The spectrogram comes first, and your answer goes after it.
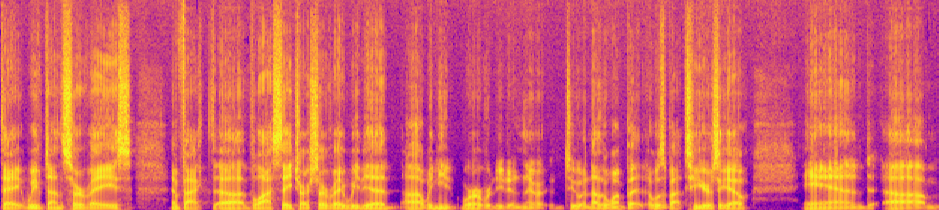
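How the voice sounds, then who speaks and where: Recorded very cleanly against a silent background, a man with a very deep, low pitch speaks at a moderate pace with ordinary pitch variation. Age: 50s. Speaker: MSP founder and CEO. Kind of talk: interview.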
